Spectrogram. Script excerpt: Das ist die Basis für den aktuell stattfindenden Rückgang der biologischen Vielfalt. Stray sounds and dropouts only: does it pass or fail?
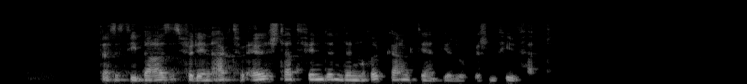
pass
